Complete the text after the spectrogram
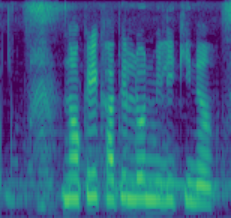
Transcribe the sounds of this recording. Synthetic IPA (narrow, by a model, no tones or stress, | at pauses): nɔːkɾikʰaːt̪ɪɾloːnmɪlikina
